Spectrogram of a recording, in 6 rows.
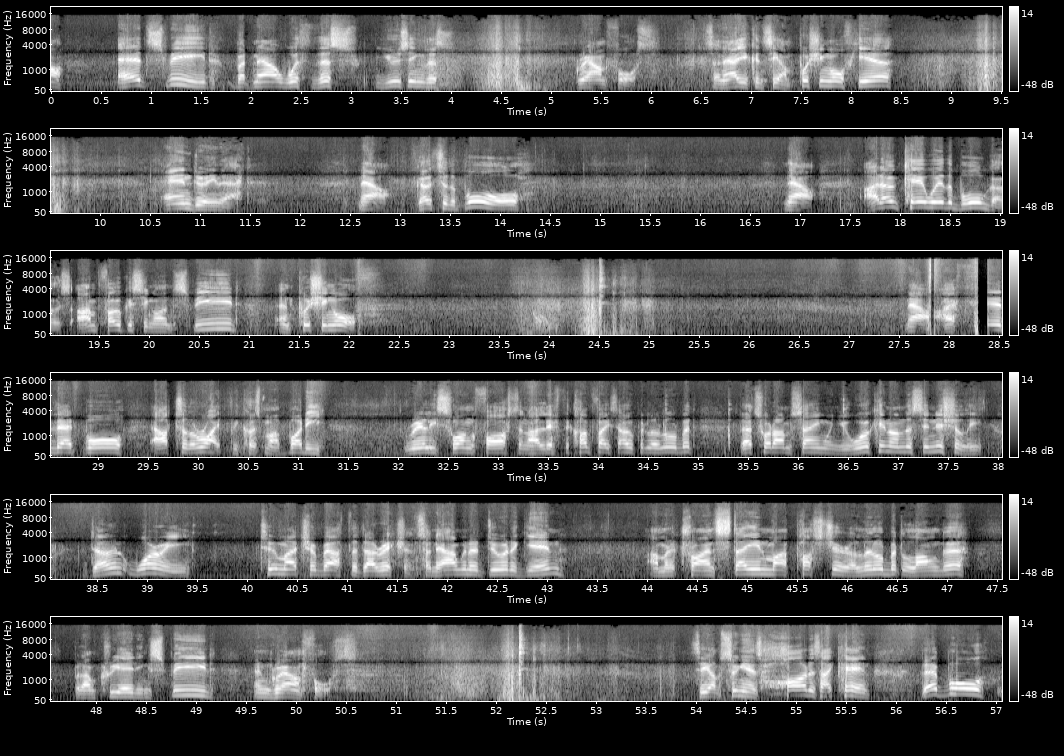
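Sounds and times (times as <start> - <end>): golf club swishing: 23.6 - 25.1.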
